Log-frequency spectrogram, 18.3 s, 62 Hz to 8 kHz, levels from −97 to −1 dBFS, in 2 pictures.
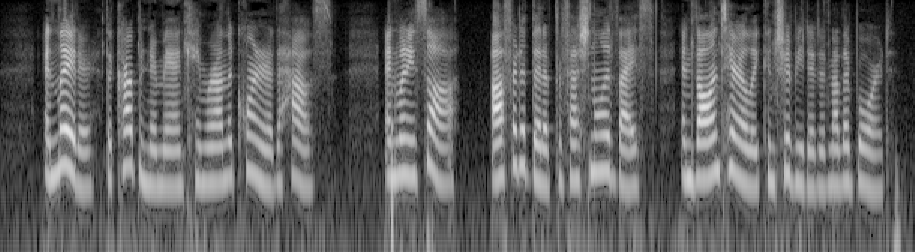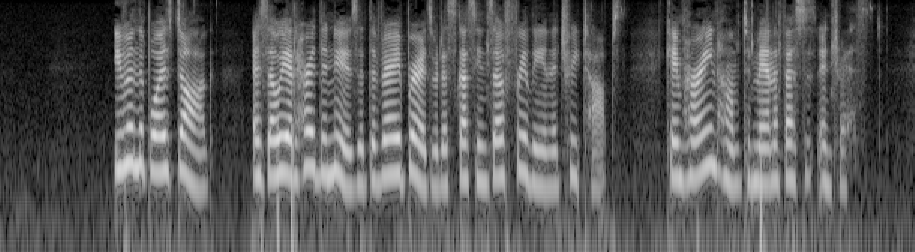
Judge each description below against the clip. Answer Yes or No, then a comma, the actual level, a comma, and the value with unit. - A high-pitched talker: Yes, very high, 250 Hz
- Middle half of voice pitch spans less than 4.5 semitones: Yes, average, 3.5 semitones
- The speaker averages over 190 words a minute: No, average, 185 wpm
